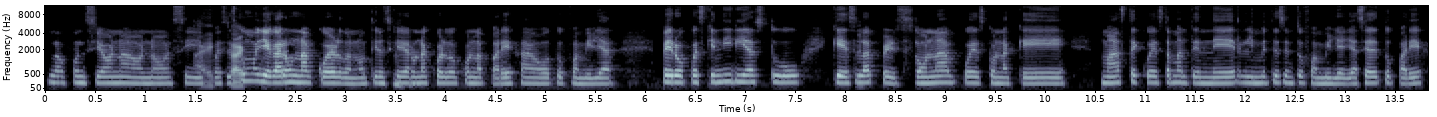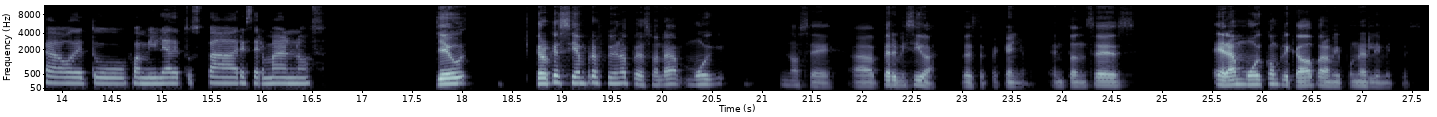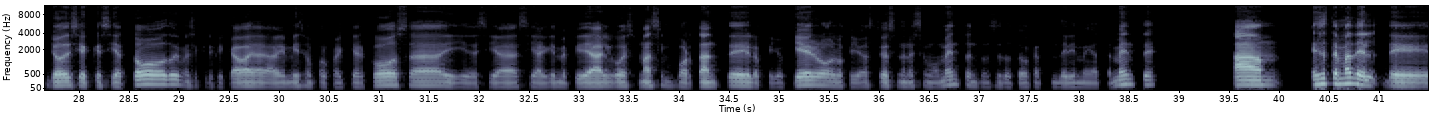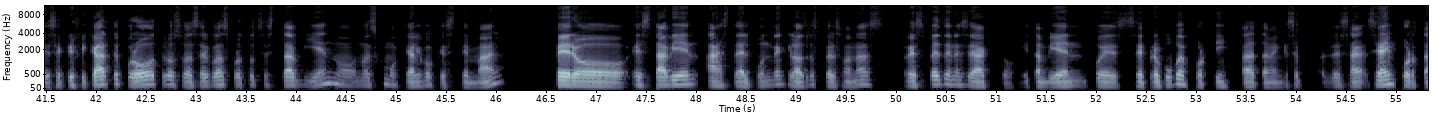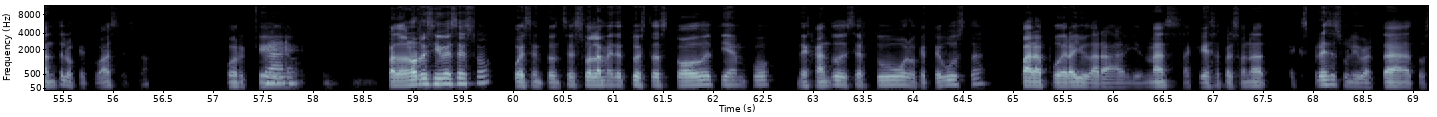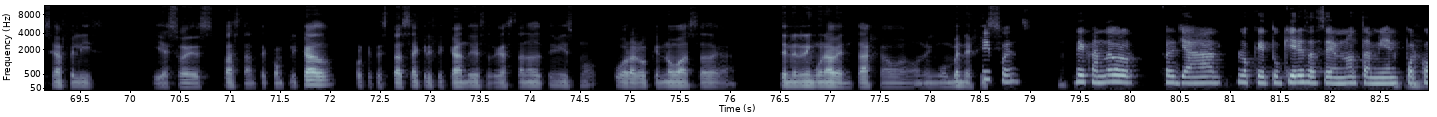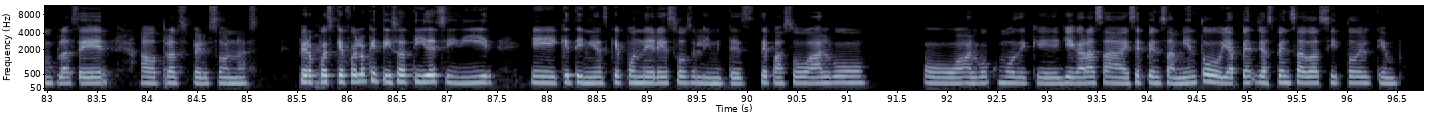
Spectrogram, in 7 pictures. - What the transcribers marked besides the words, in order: "Yo" said as "Yeo"; tapping; other background noise
- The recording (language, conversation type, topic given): Spanish, podcast, ¿Cómo puedo poner límites con mi familia sin que se convierta en una pelea?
